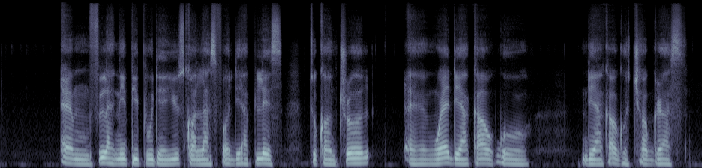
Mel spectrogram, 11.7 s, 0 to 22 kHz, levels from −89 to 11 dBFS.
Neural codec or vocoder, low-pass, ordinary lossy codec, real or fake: autoencoder, 48 kHz, 32 numbers a frame, DAC-VAE, trained on Japanese speech; none; none; fake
